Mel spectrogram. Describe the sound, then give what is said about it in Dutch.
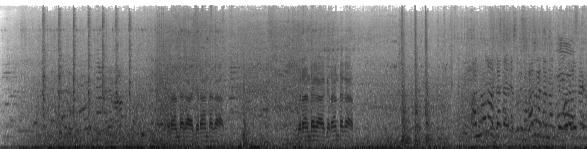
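Street traffic and engine rumble inside a crowded car rapide minibus in Dakar, Senegal. People talk throughout over a steady, loud vehicle drone. “Dakar, Dakar Centrum, roept de jongen achter op de car rapides, de felgekleurde minibussen die je overal in Dakar ziet rijden.”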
